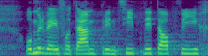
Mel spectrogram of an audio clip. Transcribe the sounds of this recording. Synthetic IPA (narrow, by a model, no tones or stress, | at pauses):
ʊmɪɾʋɛjfɔdæmpɾɪnt͡sipnɪdɑpʋiːχ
